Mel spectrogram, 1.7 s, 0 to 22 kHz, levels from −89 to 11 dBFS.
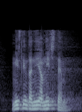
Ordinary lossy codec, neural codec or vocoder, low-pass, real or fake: AAC, 32 kbps; none; 7.2 kHz; real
